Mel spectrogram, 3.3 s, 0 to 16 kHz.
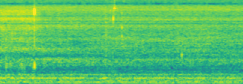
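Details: Lennox furnace after 80V to 120V board conversion, on heat call: steady low burner rumble with even blower hum, no knocks or rattles, not cutting off; normal operation.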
